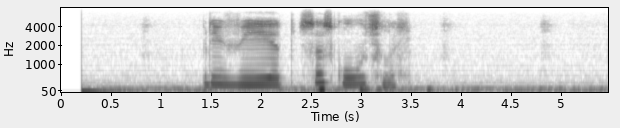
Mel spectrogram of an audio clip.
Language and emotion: Russian, sad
